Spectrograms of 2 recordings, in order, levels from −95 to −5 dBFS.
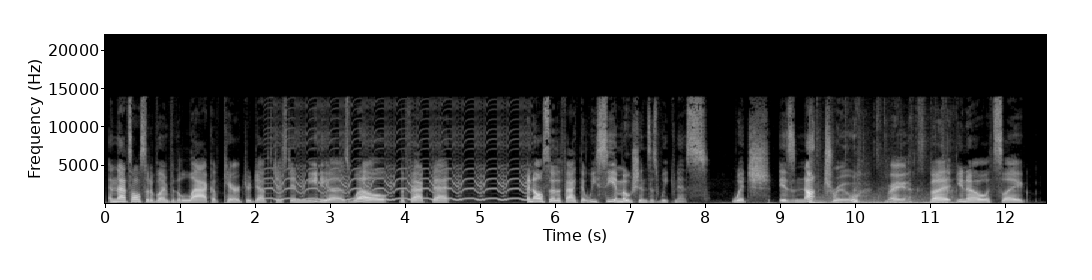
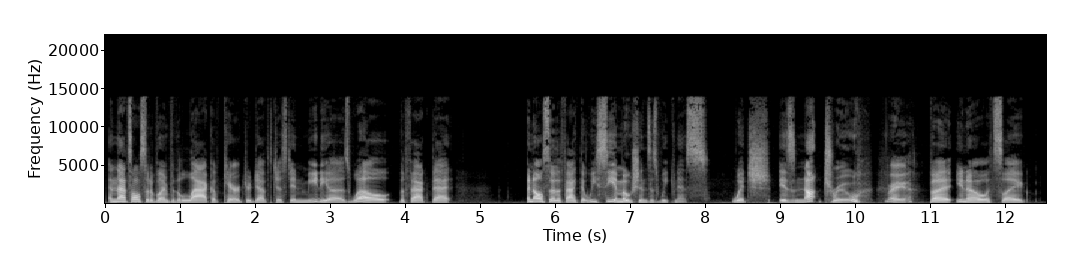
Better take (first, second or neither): second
